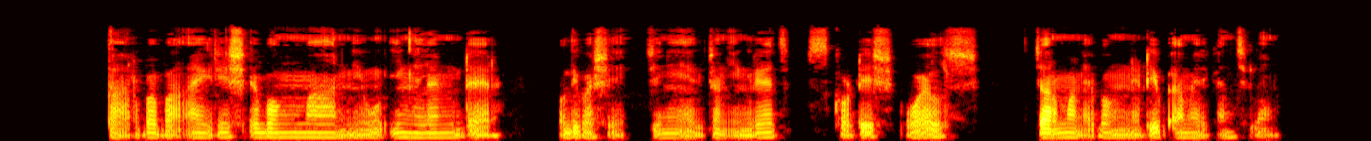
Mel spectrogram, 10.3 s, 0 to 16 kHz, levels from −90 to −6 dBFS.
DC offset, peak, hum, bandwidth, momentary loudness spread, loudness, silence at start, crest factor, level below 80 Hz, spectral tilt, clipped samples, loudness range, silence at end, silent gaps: under 0.1%; -6 dBFS; none; 8 kHz; 10 LU; -28 LUFS; 0.8 s; 24 dB; -62 dBFS; -4.5 dB/octave; under 0.1%; 3 LU; 0.7 s; 4.09-4.19 s, 7.59-7.67 s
